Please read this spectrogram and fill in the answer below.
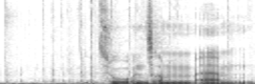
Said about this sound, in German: Und ihr hört mich tippeln im Hintergrund. Ich suche sie gerade im Internet.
